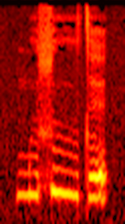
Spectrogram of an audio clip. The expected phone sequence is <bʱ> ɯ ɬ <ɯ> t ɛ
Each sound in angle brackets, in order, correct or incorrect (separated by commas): incorrect, incorrect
